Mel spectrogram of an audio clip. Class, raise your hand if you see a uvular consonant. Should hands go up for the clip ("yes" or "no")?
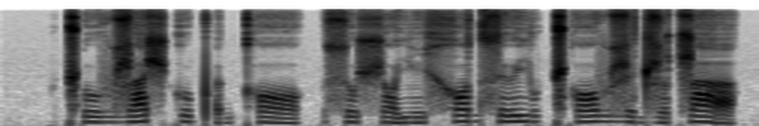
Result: no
